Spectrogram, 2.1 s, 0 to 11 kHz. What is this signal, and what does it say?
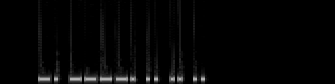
Morse code, heard as a keyed tone, about 47 wpm, 700 Hz. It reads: N9III
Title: USA Call Signs - 5 Characters - 6x Character Spacing - 50wpm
